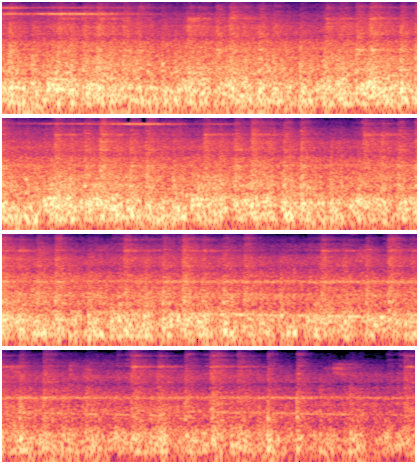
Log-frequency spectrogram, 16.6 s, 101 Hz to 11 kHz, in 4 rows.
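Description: E217 series electric multiple-unit train running into the station, wheels clicking over rail joints with a steady rumble. It grows gradually quieter as it slows, and a faint thin whine comes in during the second half.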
